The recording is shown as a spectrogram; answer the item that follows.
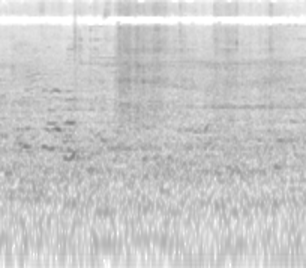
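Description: Indistinct babble of many people's voices talking at once in a large indoor hall, steady and without any one clear voice, over a low room hum.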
